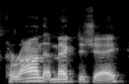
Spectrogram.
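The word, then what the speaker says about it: Kiran Amegadjie: of the channel you know Tyler struggles with pronunciations but it's Karan EG de uh the tackle from Yale a little bit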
